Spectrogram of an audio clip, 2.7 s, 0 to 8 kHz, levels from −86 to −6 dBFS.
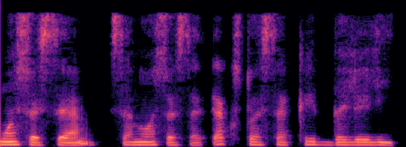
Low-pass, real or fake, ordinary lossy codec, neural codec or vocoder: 7.2 kHz; fake; MP3, 48 kbps; autoencoder, 48 kHz, 32 numbers a frame, DAC-VAE, trained on Japanese speech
